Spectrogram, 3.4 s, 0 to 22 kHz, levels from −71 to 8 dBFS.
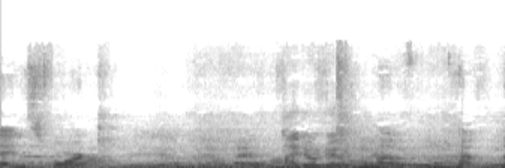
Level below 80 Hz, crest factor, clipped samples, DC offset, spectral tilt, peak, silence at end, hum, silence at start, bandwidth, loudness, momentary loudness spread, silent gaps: -58 dBFS; 16 dB; under 0.1%; under 0.1%; -6 dB/octave; -4 dBFS; 0 s; none; 0 s; 17 kHz; -20 LUFS; 6 LU; none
